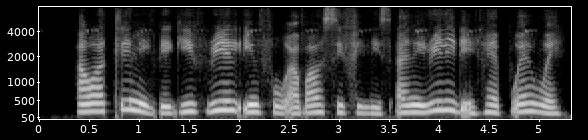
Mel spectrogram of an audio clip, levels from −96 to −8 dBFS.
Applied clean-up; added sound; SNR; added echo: neural mask model DeepFilterNet 3.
